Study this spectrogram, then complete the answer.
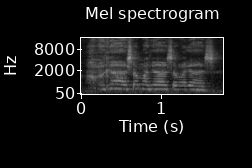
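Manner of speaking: high, small frightened repeating; imitated panic. Cornered girl to her pursuers, mock soft high panic. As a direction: mimic a scared girl under her breath. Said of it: "She is really scared".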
